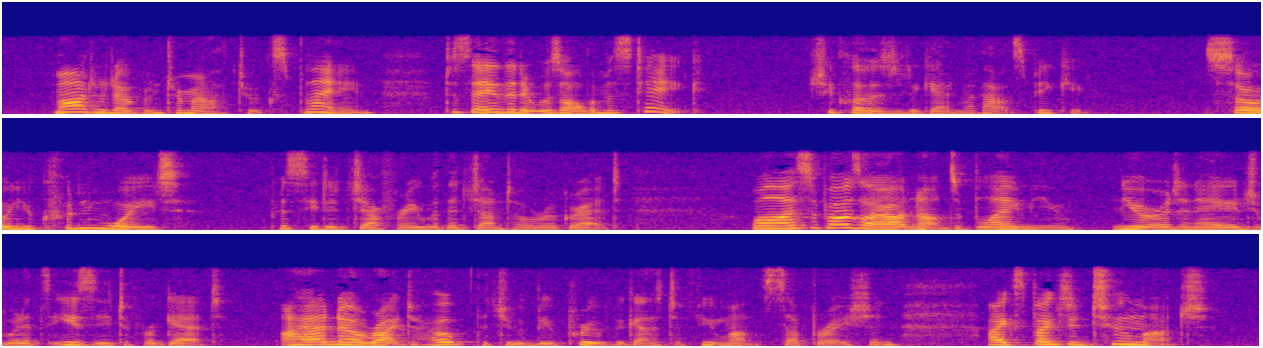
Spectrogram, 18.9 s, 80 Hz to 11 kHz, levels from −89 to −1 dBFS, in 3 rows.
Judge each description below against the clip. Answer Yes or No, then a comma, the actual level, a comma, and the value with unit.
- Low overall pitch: No, high, 225 Hz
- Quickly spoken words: Yes, fast, 220 wpm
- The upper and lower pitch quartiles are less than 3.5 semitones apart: No, average, 4.2 semitones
